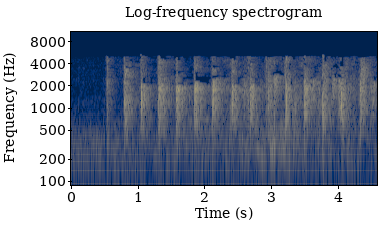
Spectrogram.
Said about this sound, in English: Well, you don't have to applaud that. You can give thanks to God.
